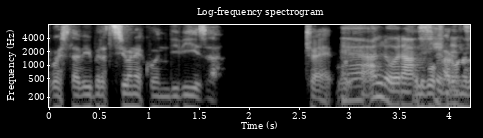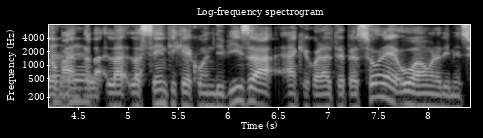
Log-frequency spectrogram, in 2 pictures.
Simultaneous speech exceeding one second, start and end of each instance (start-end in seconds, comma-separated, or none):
2.9-4.6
